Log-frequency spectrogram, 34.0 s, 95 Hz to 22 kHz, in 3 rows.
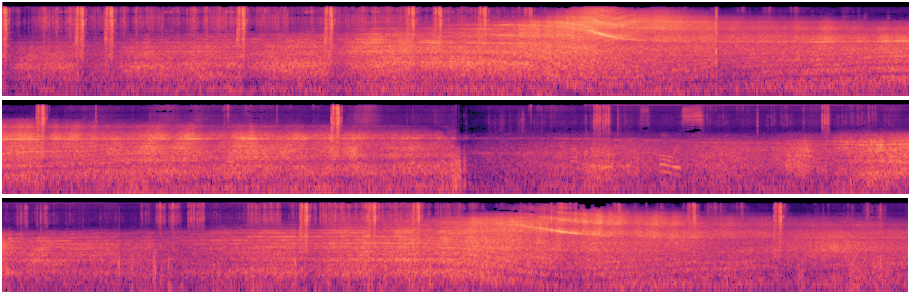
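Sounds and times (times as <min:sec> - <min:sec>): jet passing low overhead: 0:00.0 - 0:34.0.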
